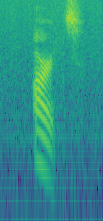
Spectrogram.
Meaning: 1. plural of art 2. The humanities.: The study of languages and literature 3. The humanities.: The study of literature, philosophy, and the arts 4. The liberal arts
- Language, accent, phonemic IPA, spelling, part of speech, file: English, US, /ɑɹts/, arts, noun, En-us-arts.ogg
